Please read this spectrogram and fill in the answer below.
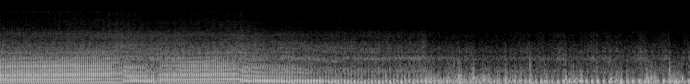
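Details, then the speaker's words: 2008 Jonway GY6 150cc scooter with new eBay performance exhaust and new air filter, revved from idle: pitch climbs then drops into low uneven chugging; bogs, owner links it to the new air filter. "You can hear my bog down with the new air filter."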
